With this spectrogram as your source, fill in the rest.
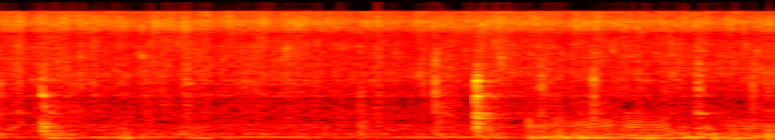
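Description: Sliced onions fry in a pan with ginger, garlic and mushrooms, giving a constant close sizzle broken by a few sharp stirring scrapes and clinks, with no talking.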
